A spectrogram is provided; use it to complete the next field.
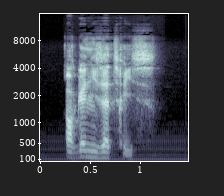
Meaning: female equivalent of organisateur
- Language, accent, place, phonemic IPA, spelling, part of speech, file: French, France, Lyon, /ɔʁ.ɡa.ni.za.tʁis/, organisatrice, noun, LL-Q150 (fra)-organisatrice.wav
